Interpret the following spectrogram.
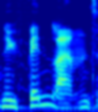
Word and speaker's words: Newfoundland: minutes uh uncle dana newfoundland is pronounced new finland and it's a province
